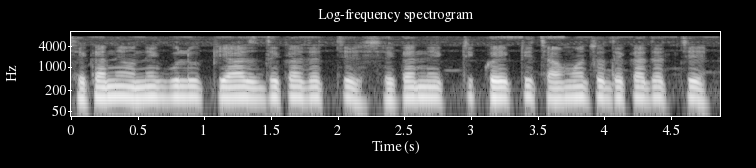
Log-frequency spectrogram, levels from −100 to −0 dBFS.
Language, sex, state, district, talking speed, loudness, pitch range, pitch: Bengali, male, Assam, Hailakandi, 135 wpm, -17 LUFS, 125-135 Hz, 130 Hz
